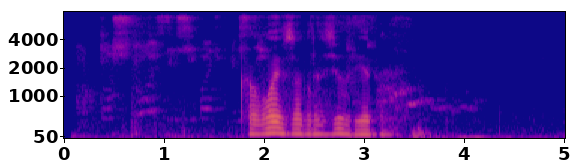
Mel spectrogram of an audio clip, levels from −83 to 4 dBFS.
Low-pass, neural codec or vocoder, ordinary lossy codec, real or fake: 7.2 kHz; autoencoder, 48 kHz, 128 numbers a frame, DAC-VAE, trained on Japanese speech; none; fake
